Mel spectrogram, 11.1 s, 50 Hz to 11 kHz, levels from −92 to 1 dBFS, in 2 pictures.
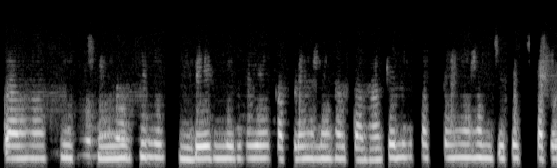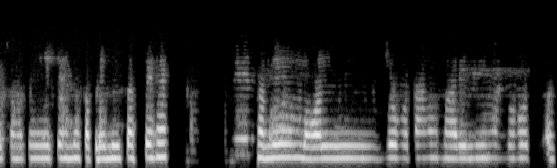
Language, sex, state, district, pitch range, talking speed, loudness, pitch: Hindi, female, Uttar Pradesh, Jyotiba Phule Nagar, 240-255 Hz, 165 wpm, -17 LUFS, 245 Hz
